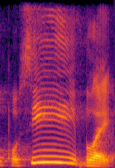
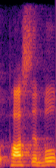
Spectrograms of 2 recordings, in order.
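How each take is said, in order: First: "posible" with a long, high "ee" on the I; Spanish clear E. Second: Said in the usual way. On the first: Shown as a demonstration. Teacher showing the Spanish I, "posible" with drawn-out "ee". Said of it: "a very clear E". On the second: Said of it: "The I is E".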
